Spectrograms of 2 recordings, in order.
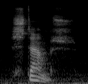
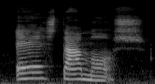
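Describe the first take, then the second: First: The unstressed vowels are closed and reduced. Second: Every vowel is pronounced fully open. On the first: The speaker calls it right. "We say estamos" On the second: The speaker calls it wrong. "If I open every single sound, every single letter, it will be estamos"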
